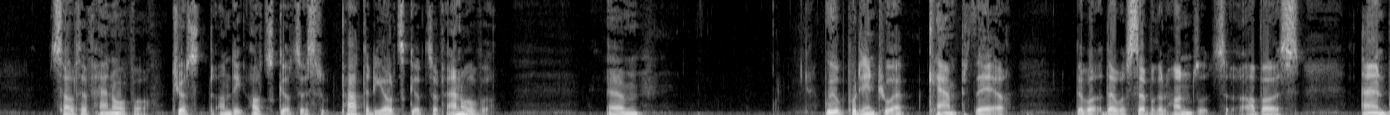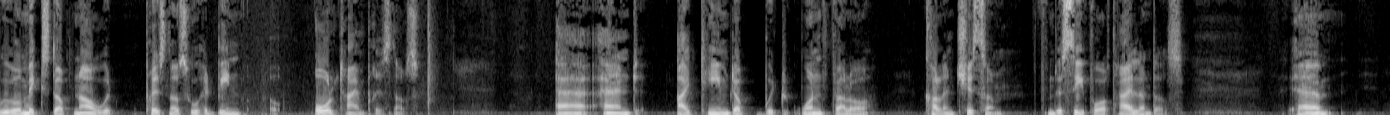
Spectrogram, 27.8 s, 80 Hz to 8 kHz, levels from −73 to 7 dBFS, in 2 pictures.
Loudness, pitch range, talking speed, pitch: -14 LUFS, 90-110 Hz, 125 wpm, 100 Hz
